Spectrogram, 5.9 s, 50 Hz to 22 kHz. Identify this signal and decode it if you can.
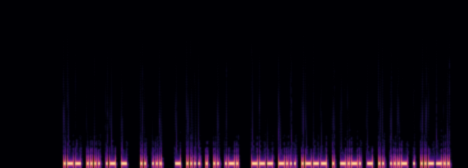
Morse code, heard as a keyed tone, about 50 wpm, 700 Hz. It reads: WHAT IS THEIR OBJECTIVE?
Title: Sentences from Top 1200 Words 50wpm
